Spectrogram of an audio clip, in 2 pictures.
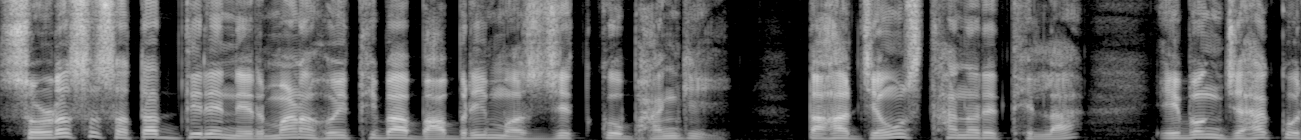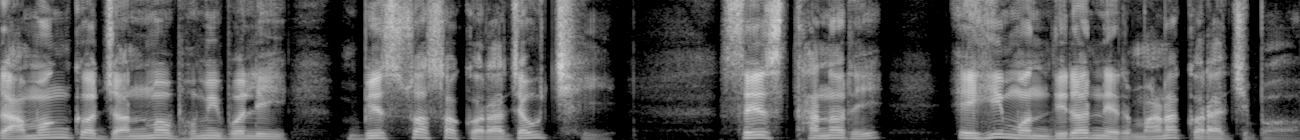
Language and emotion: Odia, neutral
